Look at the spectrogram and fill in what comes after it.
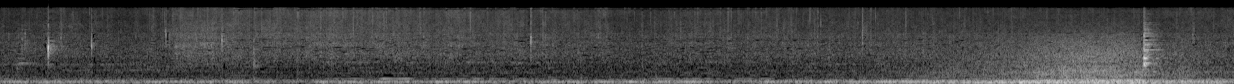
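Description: Shredded sweet potato fritters sizzling steadily in hot oil in a nonstick frying pan, over a steady low hum. A few light clicks of wooden chopsticks against the pan, the sharpest and loudest a little before the end.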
